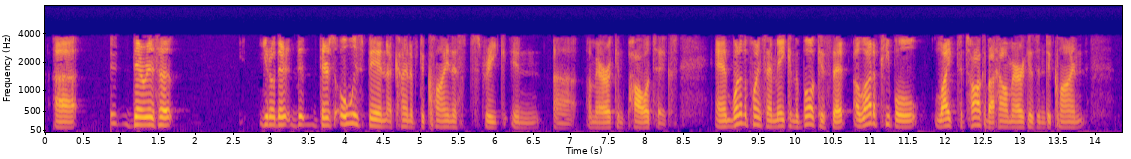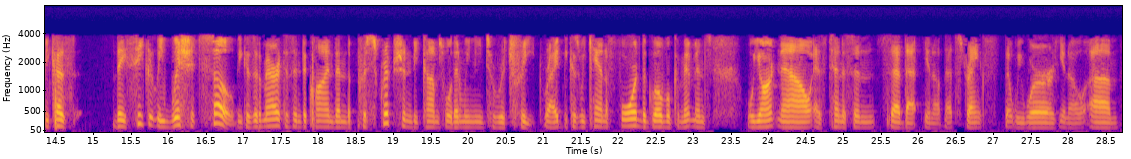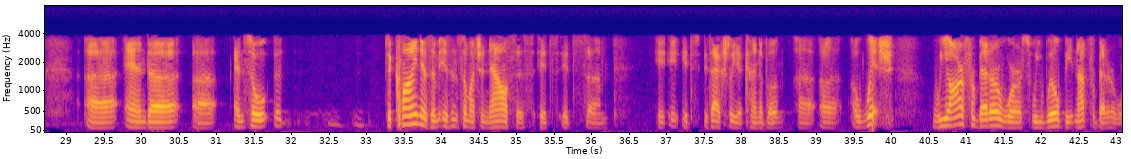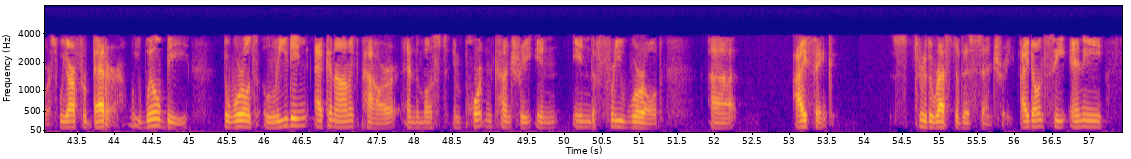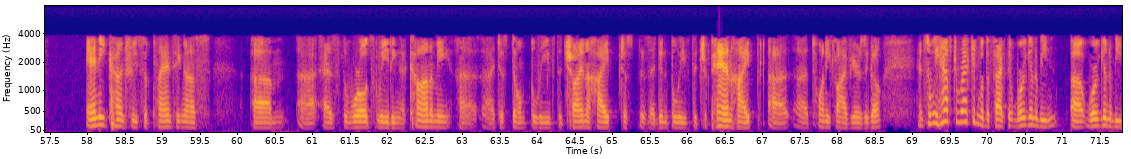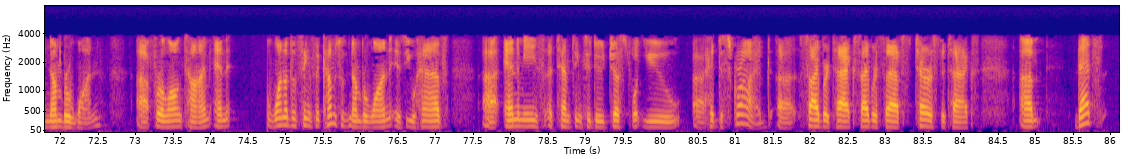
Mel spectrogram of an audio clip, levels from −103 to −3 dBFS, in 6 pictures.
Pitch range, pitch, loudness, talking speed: 125-155 Hz, 135 Hz, -23 LUFS, 180 wpm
